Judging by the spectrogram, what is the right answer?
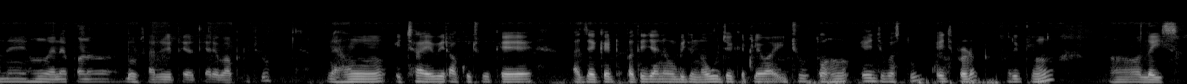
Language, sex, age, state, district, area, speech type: Gujarati, male, 18-30, Gujarat, Morbi, urban, spontaneous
